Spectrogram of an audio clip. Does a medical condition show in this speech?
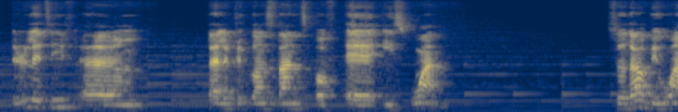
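No.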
